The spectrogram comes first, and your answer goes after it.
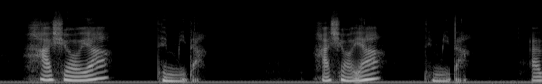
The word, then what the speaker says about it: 됩니다: 하셔야 됩니다. 하셔야 됩니다. I like to point this out pronunciation-wise. It reads that b. We don't say b, we say m. So it's more like them.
